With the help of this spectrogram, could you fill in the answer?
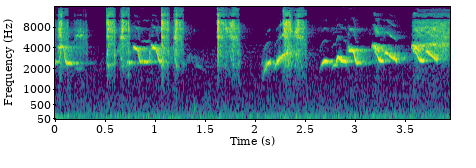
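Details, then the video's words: A displaying Oriental magpie-robin sings while dancing, a rich, varied run of sweet whistles, slurred rising notes and harsh buzzy bursts, delivered in quick phrases with brief pauses. "chòe than múa hót"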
